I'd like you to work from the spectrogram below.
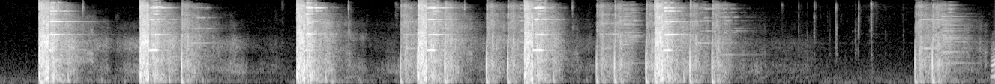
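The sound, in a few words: Colt Python revolver fired double action at steel plate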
